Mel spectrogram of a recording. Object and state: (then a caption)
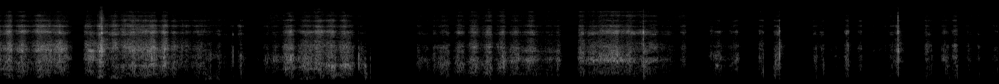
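Ceramic lidded salt dish. Fingertips and short nails tap and scratch the lid of a small, hollow white ceramic lidded salt dish with its lid on, resting on a wooden board. Dense, bright scratching fills the first seconds and breaks off into a brief silence near the four-second mark. It resumes, then turns into quick, crisp, irregular taps with a faint high ring.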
